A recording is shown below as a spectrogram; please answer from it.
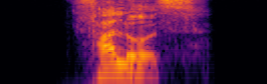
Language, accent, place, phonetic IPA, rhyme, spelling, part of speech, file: German, Germany, Berlin, [ˈfalʊs], -alʊs, Phallus, noun, De-Phallus.ogg
- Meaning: phallus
